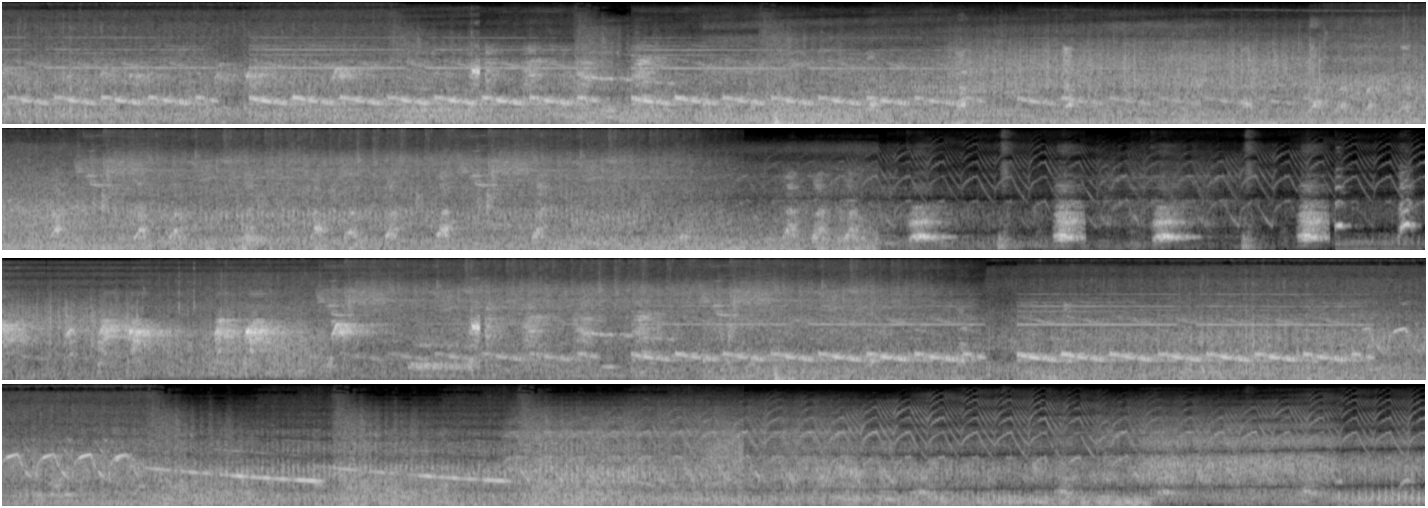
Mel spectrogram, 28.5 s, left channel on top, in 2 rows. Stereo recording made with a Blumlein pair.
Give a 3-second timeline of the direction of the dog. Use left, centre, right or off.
right, centre, centre, left, left, left, left, left, left, left.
